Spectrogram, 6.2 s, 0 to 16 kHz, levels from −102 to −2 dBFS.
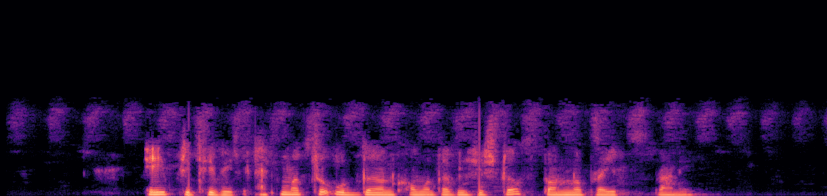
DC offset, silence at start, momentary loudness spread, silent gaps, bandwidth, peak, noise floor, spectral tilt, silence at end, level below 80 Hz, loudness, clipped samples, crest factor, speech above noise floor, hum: under 0.1%; 1.1 s; 9 LU; none; 7.6 kHz; -6 dBFS; -72 dBFS; -7.5 dB/octave; 1 s; -56 dBFS; -27 LUFS; under 0.1%; 22 dB; 45 dB; none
